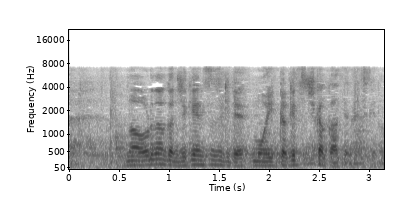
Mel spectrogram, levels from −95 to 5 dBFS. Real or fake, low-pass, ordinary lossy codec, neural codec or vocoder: real; 7.2 kHz; none; none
